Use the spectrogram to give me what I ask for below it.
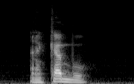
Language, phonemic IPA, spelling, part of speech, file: French, /ka.bo/, cabot, noun, Fr-cabot.ogg
- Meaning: pooch, mutt, cur (dog)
